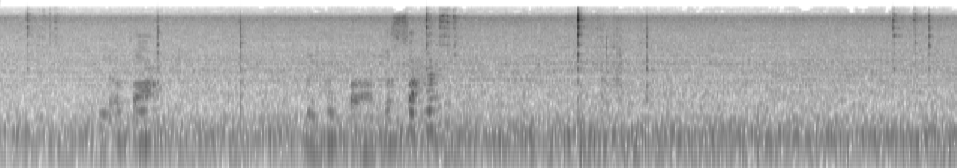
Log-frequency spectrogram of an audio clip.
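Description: Food sizzles on a hot grill.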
